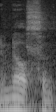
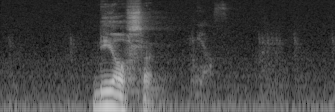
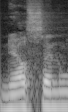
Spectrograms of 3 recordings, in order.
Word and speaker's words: Nilsson: I called in because he mispronounces Harry Nelson's name he calls him neelson now Steve met Nelson in Hawaii in Honolulu at this Resort Hotel and nilson was drinking some P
